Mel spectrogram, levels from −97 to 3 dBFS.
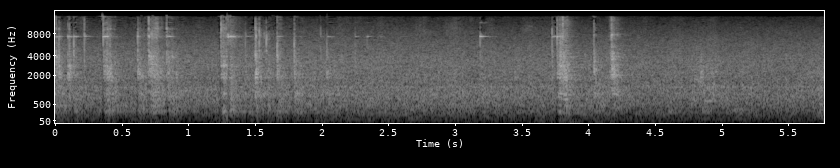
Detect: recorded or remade recorded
